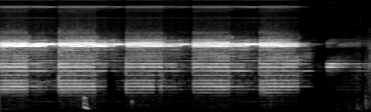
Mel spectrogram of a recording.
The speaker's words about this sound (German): Ich habe hier noch einen, sehr das ist der Gender-Alarm.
